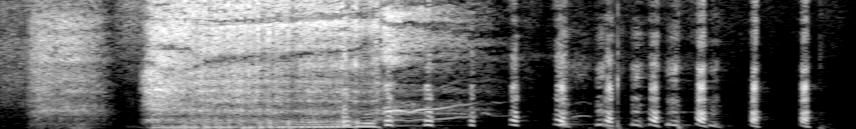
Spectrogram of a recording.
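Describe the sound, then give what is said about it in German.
A loud, deep snorting inhale drawn into a microphone for about a second, followed by a rapid string of short wet snuffles and smacking, clicking mouth noises, all without any talking. “Einfach so reinatmen, richtig tief einatmen ins Mikrofon so.”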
